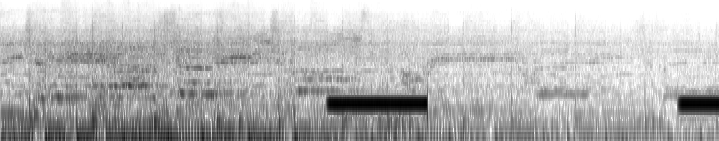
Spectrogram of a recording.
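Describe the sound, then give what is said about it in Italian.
A telephone call rings out as a steady ringback tone over background music, with one long tone and then a second tone starting near the end. “Voglio chiamare Vittorione.”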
